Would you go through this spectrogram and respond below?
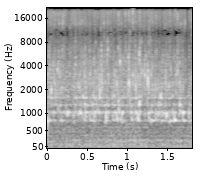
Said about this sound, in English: I just pulled out the malt pipe, as you can possibly hear the wort draining out.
